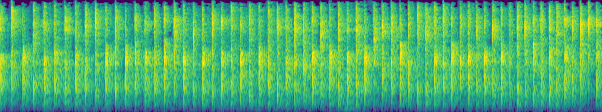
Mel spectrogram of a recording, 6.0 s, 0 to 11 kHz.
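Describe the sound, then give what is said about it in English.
Very fast hand clapping, a steady, unbroken stream of sharp claps at roughly fourteen per second, fairly loud, lasting the whole stretch with no talking. “I think we'll go for 14 claps per second.”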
